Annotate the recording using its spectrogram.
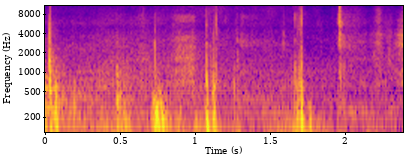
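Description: Handling noise from a phone being moved and covered: a string of dull knocks and rubs against the microphone, about five in two seconds.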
